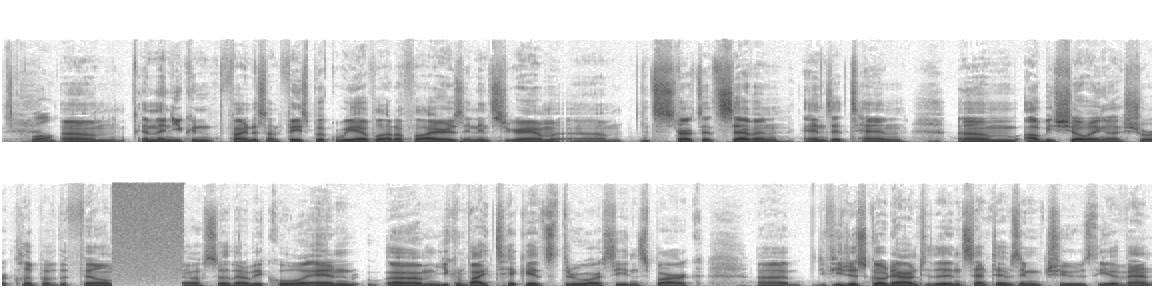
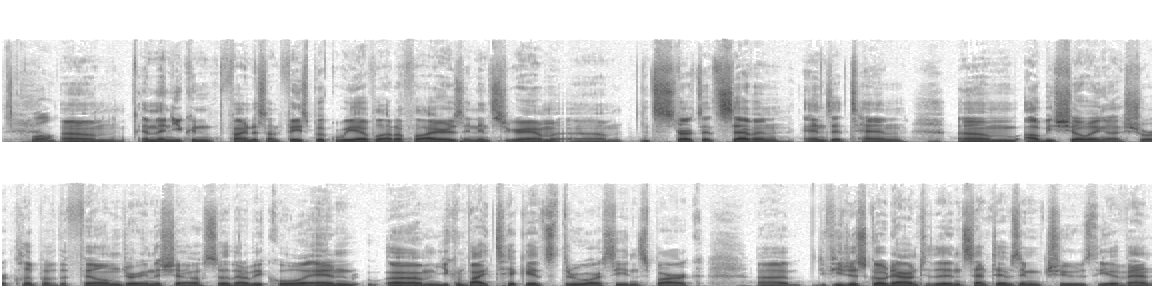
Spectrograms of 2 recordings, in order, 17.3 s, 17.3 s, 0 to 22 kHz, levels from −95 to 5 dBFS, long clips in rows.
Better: second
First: audio cutting out; filled with static; at 9.5 s for 0.5 s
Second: none

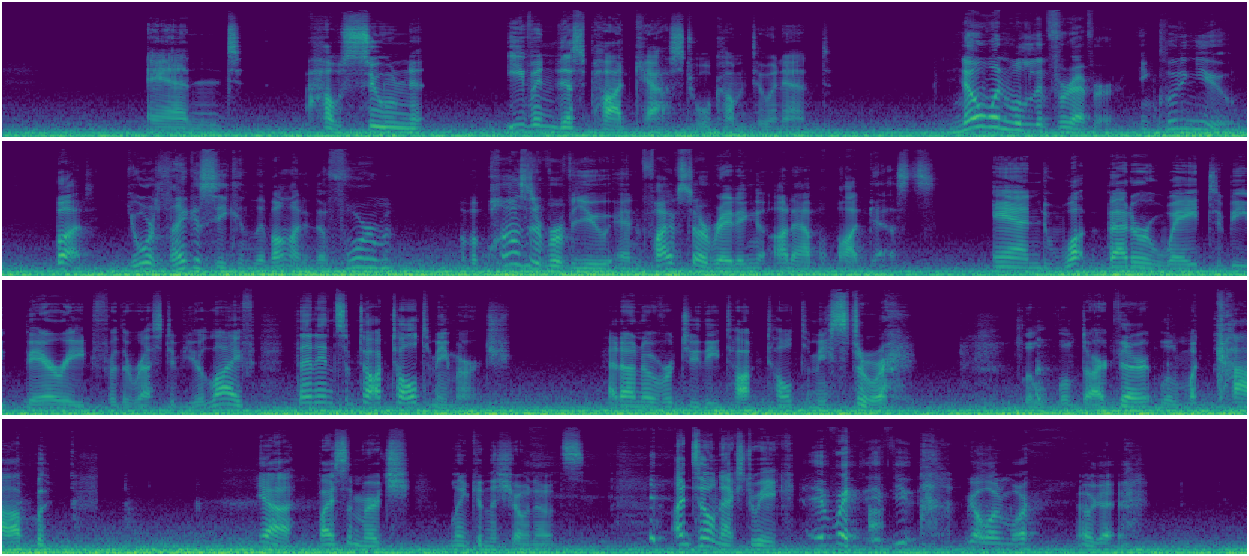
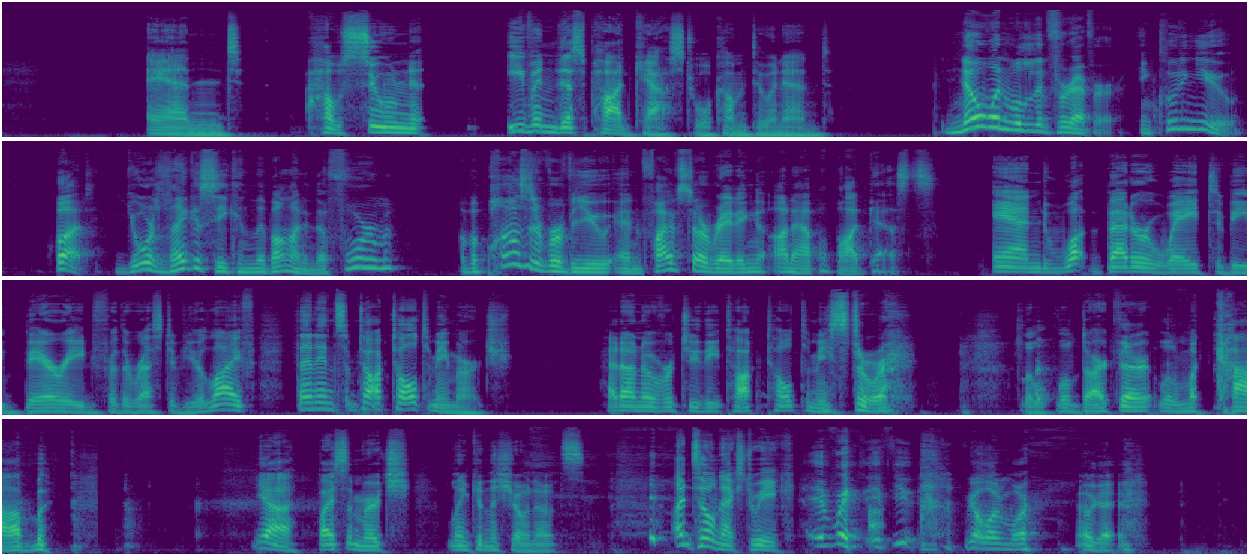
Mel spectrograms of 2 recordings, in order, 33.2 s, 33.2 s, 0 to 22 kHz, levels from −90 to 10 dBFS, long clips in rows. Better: second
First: low rumble; noticeable; throughout; 15 dB below the speech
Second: none

